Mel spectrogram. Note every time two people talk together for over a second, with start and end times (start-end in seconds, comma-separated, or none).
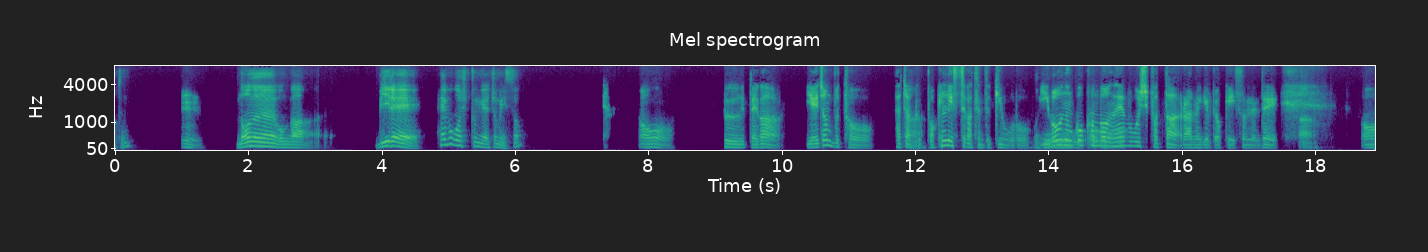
13.8-15.3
